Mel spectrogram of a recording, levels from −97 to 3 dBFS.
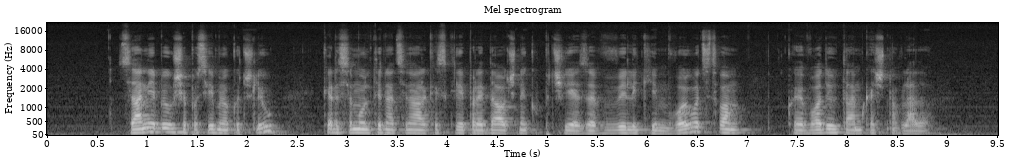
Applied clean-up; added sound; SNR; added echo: none; none; none; none.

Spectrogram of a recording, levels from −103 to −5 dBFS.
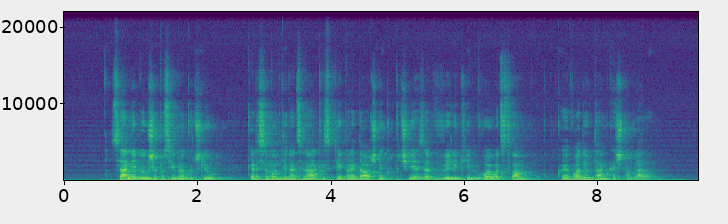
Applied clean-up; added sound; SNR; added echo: none; none; none; reverberation time 0.7 s.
